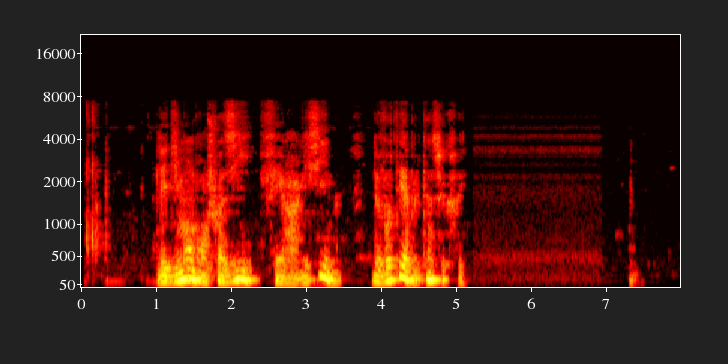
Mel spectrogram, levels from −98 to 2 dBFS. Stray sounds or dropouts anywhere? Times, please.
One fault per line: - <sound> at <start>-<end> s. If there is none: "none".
none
